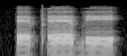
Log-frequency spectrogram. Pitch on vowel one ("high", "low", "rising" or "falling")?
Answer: low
